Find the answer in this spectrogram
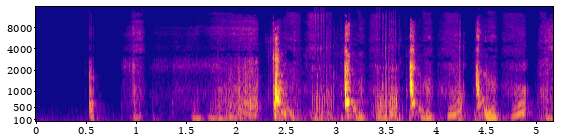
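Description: A pug gives a run of short, gruff, throaty barks and grumbling vocal bursts.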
